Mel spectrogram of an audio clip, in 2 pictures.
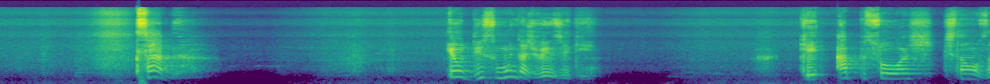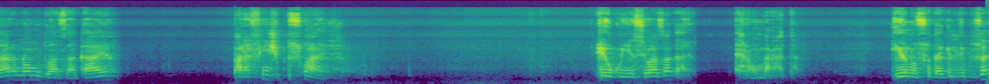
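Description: A man speaks with animation into a close microphone, in bursts with pauses.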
